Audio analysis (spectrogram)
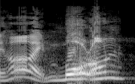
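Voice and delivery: loud, drawn-out "Hi, moron"; loud mock greeting. Preacher pretending to greet someone at their door, loud mock greeting. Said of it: "knock on your door and say".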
